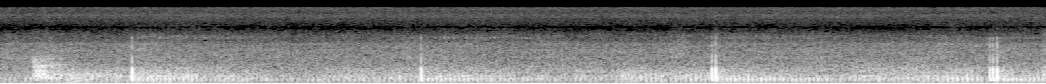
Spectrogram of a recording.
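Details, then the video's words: Domestic cat snuggling with its owner, purring: a low, steady rumble filling the room, with brief soft clicks roughly every two seconds over a faint indoor hiss. "Cute Cat Snuggles With Owner And Purrs"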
